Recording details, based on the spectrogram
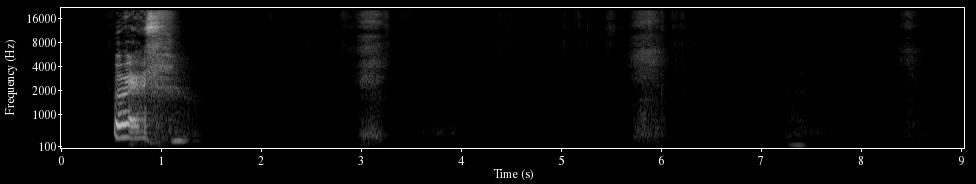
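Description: One loud, harsh, wet sneeze, then several softer sneeze-like bursts in a quiet room; induced sneezing.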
